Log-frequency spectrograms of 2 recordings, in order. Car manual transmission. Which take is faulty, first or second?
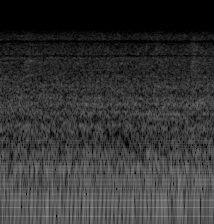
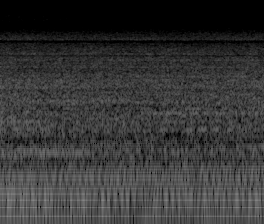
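first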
